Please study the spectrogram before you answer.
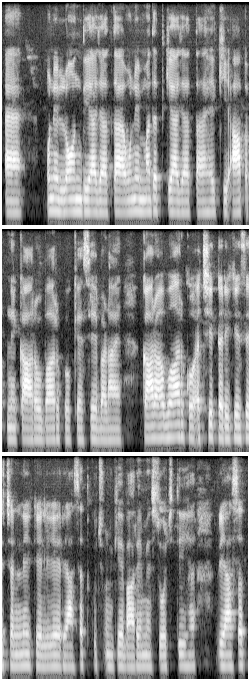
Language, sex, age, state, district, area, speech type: Urdu, male, 30-45, Bihar, Supaul, urban, spontaneous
